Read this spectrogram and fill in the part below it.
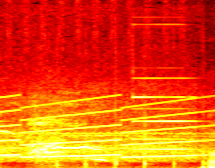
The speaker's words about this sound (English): Oh no! What a shame the fire alarm has gone off. We must evacuate immediately!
